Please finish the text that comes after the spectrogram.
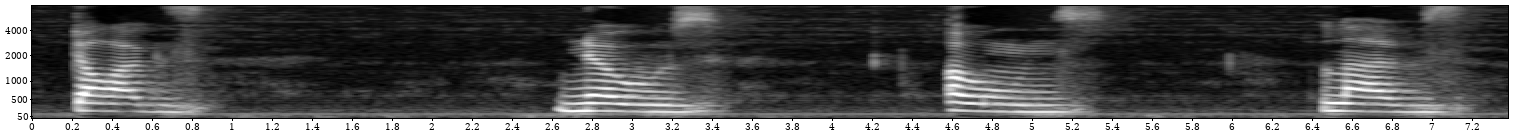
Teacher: So it's a Z sound and it comes from the throat. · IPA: /z/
